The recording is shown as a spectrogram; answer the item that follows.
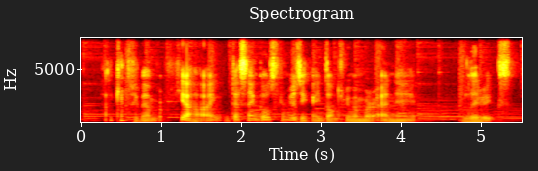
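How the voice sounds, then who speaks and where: A man's voice: mid-range voice, expressive, moderate pace, vocal fry, over music. A young man with a Polish accent, reading a visual novel aloud and chatting, stumbling over words. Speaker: let's play host.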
